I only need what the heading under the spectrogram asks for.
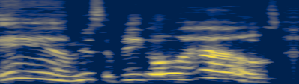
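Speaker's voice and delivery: soft, slow, put-on casual tone. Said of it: "I'm acting like, we acting like regular".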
